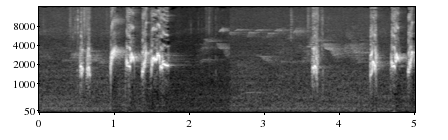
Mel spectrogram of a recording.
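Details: Red-whiskered bulbul giving morning dueling song used to train and stimulate other birds: two bursts of rich, rapid warbled notes, bubbling and slurred, separated by over a second of quiet with faint background hum.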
